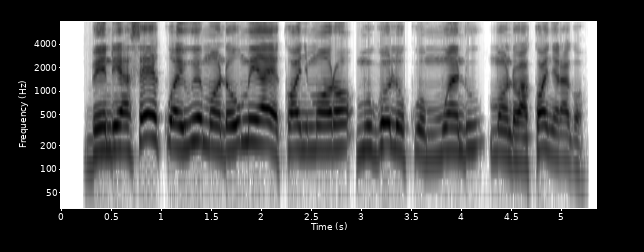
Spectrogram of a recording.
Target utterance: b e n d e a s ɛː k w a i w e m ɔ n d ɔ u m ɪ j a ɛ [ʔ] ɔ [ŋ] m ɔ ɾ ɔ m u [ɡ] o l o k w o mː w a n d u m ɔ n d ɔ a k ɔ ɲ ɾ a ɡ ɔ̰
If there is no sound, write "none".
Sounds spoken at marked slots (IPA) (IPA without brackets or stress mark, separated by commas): k, ɲ, ɡ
